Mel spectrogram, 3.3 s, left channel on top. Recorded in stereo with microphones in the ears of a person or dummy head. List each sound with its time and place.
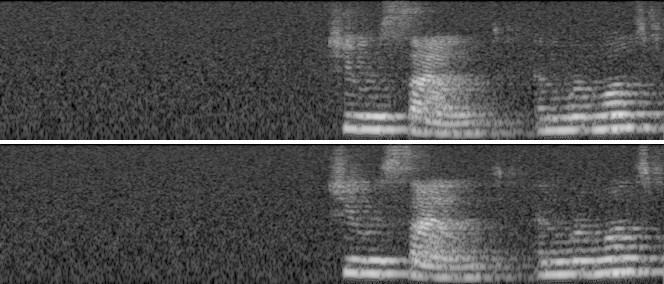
1.6 s a woman speaking: 30° left (ahead or behind), 6.5 m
